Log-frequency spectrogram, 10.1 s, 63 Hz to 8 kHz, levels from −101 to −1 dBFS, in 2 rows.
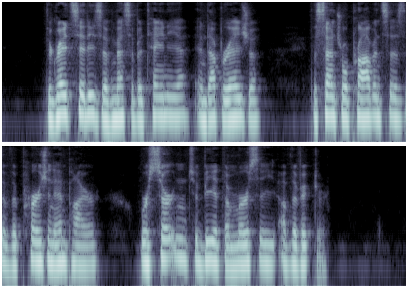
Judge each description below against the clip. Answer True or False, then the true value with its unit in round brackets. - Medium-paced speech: True (150 wpm)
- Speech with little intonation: True (1.8 semitones)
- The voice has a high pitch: False (140 Hz)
